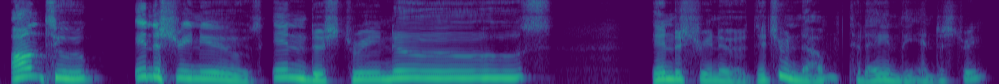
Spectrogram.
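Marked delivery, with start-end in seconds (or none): 0.1-4.1 higher, very drawn-out announcer call; playful slow segment title, held long. Pretend. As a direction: stretch INDUSTRY NEWS out like a jingle. Mock segment jingle announcement.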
